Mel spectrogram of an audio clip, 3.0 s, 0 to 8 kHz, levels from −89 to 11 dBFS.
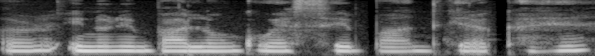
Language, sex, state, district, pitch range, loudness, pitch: Hindi, male, Himachal Pradesh, Shimla, 190-200 Hz, -14 LUFS, 195 Hz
